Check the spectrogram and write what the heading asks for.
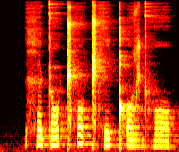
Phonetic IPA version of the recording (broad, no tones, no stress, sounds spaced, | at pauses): x ɛ ʈ ɔ ǁʰ ɔ ǁʰ e ǃʼ ɔ z ɖʱ ɔ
